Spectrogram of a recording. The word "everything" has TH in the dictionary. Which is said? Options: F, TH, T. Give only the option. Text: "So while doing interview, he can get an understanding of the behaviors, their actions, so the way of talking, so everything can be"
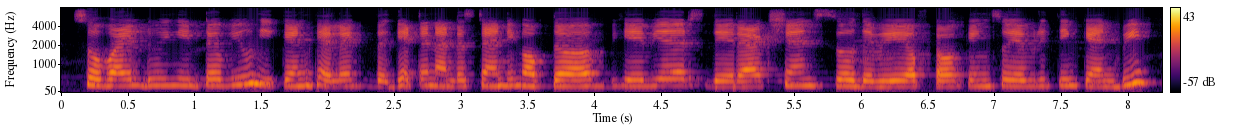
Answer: T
